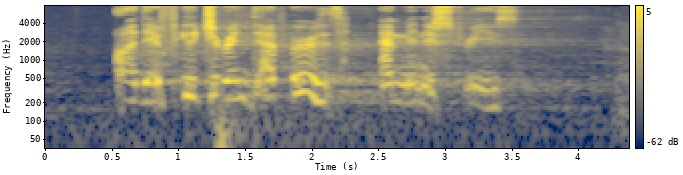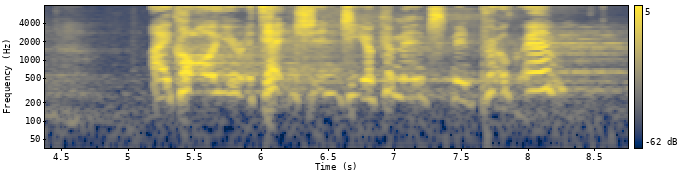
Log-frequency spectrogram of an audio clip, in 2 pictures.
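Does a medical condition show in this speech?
Yes: dysphonia; diagnosed dysphonia; not painful; compromised vocal ability, self-described sultry voice, still able to speak.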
